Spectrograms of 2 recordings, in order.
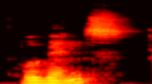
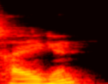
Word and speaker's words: Huygens: hello everyone let's study about hogan's principle of wavefronts it's pronounced as hogans but many will call as high again so i'll also use the word hygiene only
